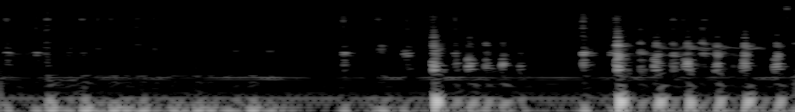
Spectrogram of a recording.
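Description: Typing on a computer keyboard, close, quick irregular key clicks at low volume with a couple of louder keystrokes, no voices.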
